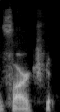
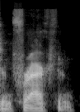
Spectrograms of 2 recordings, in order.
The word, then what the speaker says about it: infarction: about is myoc cardio infarction which is a heart attack and uh but she doesn't say it correctly she says infraction and she says it three times and I finally raised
